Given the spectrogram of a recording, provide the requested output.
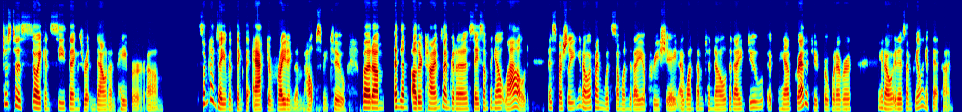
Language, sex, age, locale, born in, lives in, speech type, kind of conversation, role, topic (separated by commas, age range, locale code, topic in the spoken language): English, female, 55-59, en-US, United States, United States, read, expert-assistant, asker, What are the benefits of practicing gratitude every day?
